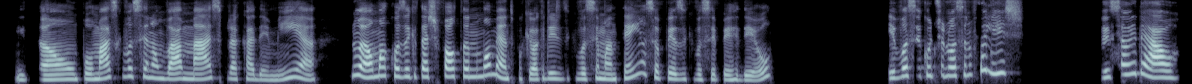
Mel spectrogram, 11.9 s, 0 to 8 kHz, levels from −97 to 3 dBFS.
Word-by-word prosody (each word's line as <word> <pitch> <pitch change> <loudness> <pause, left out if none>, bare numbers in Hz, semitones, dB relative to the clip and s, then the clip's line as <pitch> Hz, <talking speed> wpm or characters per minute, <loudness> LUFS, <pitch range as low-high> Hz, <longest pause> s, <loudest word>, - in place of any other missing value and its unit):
então, 175 +2 0
por 190 0 -3
mais 210 +6 +3
que 275 - -17
você 285 -1 0
não 220 -3 -2
vá 195 +1 +4
mais 195 +3 +2
pra 200 -2 -4
academia, 185 +5 -4 0.3
não 330 - +4
é 245 - +8
uma 305 +4 +2
coisa 285 -2 -1
que 280 - -11
tá 275 -1 +1
te - - -3
faltando 275 -1 +3
no 275 - -4
momento. 320 - +2
Porque 195 -1 -16
eu - - +4
acredito 205 0 -4
que 200 0 -22
você 195 +2 0
mantenha 210 - -1
o - - -11
seu 235 -9 -1
peso 190 -3 -3
que 190 - -38
você 180 0 -4
perdeu 170 - -4 1.2
e 225 - -1
você 300 +3 +2
continua 310 -1 -1
sendo 335 +2 -3
feliz, 420 -2 -2 0.8
isso 260 +8 -3
é - - +4
o - - 0
ideal. 245 - +6
225 Hz, 205 wpm, -24 LUFS, 190-285 Hz, 1.2 s, é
